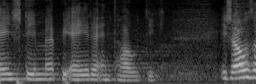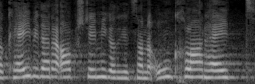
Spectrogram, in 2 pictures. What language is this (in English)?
Swiss German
